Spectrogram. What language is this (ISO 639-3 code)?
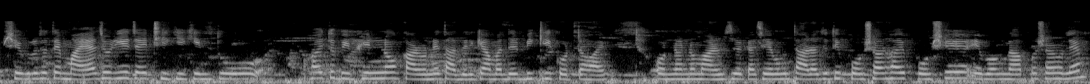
ben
